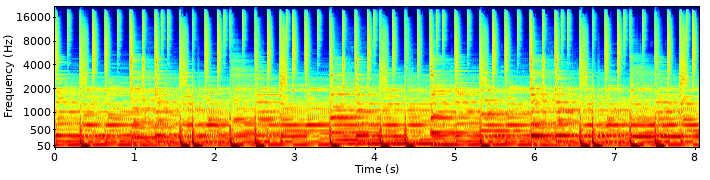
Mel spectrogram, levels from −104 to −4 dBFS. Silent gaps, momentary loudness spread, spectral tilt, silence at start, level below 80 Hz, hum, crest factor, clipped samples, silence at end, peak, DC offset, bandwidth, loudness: none; 5 LU; -7.5 dB/octave; 0 s; -12 dBFS; none; 8 dB; 2%; 0 s; 0 dBFS; under 0.1%; 19.5 kHz; -10 LUFS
